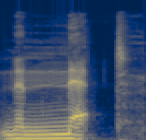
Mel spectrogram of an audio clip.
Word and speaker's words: Nanette: It's disarming to hear you say Nanette without really pronouncing it. Nanette. – Nanette. It's, you want to whisper it.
